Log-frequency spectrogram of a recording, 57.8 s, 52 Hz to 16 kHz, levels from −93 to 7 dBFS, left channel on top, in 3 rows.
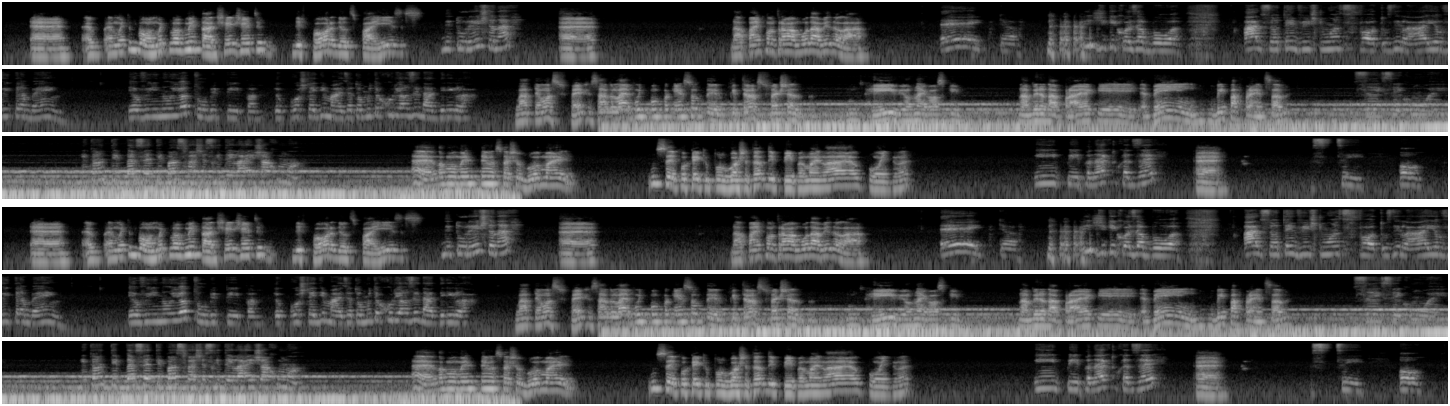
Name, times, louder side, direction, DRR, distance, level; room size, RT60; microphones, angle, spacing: voice 1, 0.4-5.6 7.4-7.9 9.7-11.5 13.9-14.5 26.1-32.1 32.8-36.5 44.0-46.2 47.2-50.7 54.5-54.9, left 1 dB, 10° left, 0.5 m, -31 dB
voice 2, 5.8-6.9 12.5-13.6 14.3-16.2 16.5-20.1 21.0-25.6 37.3-38.5 39.6-42.6 52.3-54.1 56.0-56.7 57.2-57.5, right 3 dB, 70° right, 2.1 m, -37 dB
sound 1, 27.2-45.4, equal, 45° left, 1.0 m, -29 dB
4.3 x 3.1 x 2.8 m
head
